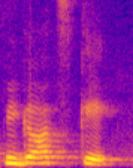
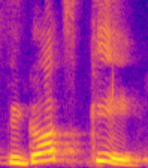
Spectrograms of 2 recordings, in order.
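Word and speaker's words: Vygotsky: believe you are aware with the name of pigotsky that's pigotsky nazi godskai even though it's sky pronounced at the back pigotsky let's see based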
